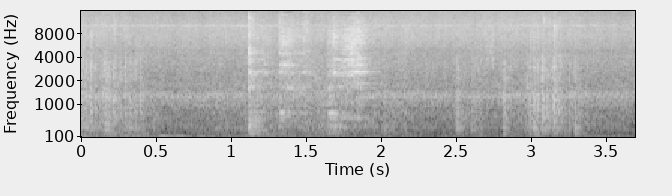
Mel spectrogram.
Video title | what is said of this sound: طرز تهیه بامیه و شربت به سبک قنادی 100% گارانتی ، آموزش شیرینی بامیه ایرانی ماه رمضانBamiyeh Persian | میبینید بامیه ها خشک صداش، این یعنی که مواد ما درست هستش.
